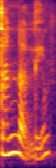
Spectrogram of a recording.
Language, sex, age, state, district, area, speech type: Kannada, female, 30-45, Karnataka, Shimoga, rural, spontaneous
